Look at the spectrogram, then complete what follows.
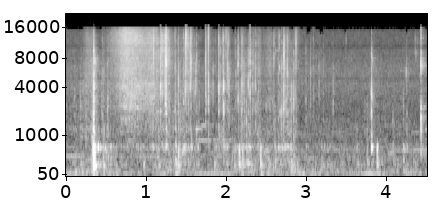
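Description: Large cardboard box being handled: one sharp knock about a third of a second in, then cardboard rustling and scraping with scattered light knocks.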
